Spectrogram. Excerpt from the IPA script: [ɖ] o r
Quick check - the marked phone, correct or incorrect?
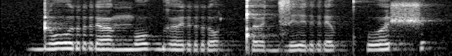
correct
